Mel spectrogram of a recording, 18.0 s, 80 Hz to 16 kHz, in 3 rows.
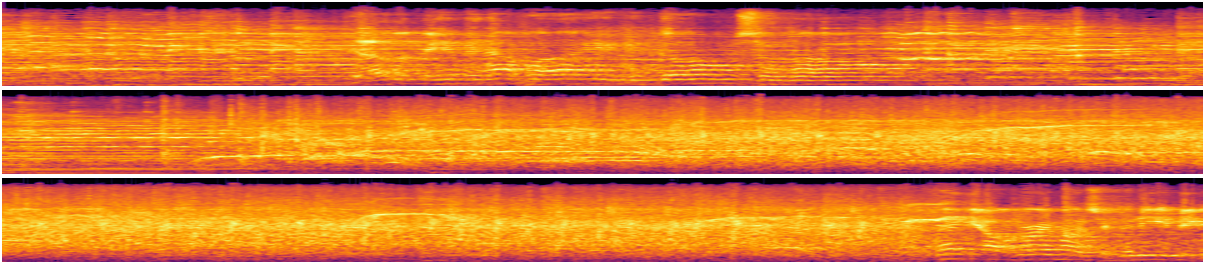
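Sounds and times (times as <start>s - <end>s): audience applauding and cheering: 6.6s - 17.5s.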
